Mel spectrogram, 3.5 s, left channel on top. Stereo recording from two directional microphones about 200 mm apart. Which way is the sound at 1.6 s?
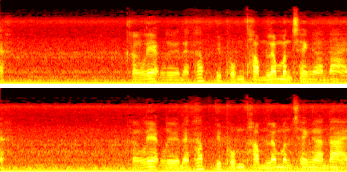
Centre (ahead or behind).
